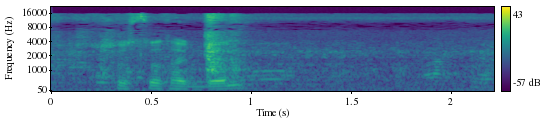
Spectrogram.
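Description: A short burst of a person's voice about half a second in, over steady background traffic noise.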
